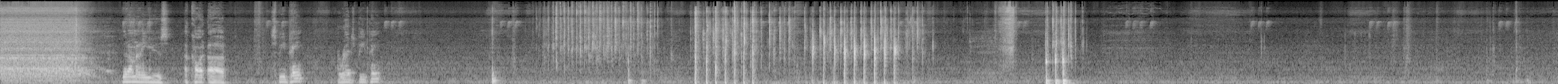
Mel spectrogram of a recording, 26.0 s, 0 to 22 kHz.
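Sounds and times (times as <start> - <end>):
mixing ball rattling in bottle: 8.9 - 15.6, 17.4 - 18.1.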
